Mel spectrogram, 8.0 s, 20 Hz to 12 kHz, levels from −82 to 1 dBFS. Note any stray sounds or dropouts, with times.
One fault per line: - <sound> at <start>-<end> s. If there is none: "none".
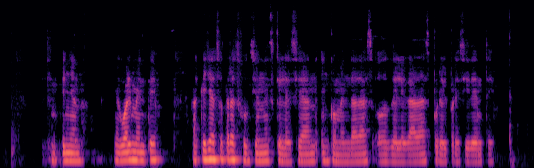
none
